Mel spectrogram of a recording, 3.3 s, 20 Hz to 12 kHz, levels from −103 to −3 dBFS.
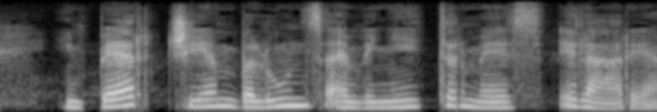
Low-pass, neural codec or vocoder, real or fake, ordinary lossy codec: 10.8 kHz; none; real; AAC, 48 kbps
